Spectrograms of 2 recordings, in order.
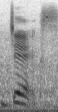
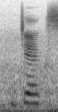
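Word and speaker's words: sechs: এখানে এই সংখ্যার সে হা এস এর উচ্চারণটা আপনারা ক স শুনতে পাবেন। জার্মানিরা যখন উচ্চারণ করে তখন জ্যাক্স বলে।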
